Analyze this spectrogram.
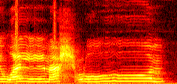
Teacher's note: را کو واو کے ساتھ ملا کر واو کو ایک الف کے مقدار کھینچ کر پڑھیں گے، را کو موٹا بھی پڑھیں گے، آخر میں میم ساکن ہے۔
